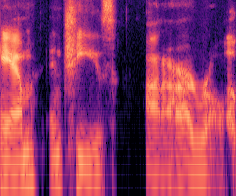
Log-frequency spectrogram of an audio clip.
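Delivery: fake, overly precise articulation. Quoting how she said it after she came off as fake, imitating her fake-sounding enunciation. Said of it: "she was enunciating... it just came off as fake".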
